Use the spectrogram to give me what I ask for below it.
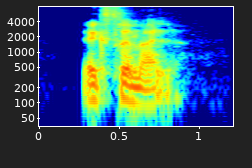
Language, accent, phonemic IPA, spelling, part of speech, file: French, France, /ɛk.stʁe.mal/, extrémal, adjective, LL-Q150 (fra)-extrémal.wav
- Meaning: extremal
